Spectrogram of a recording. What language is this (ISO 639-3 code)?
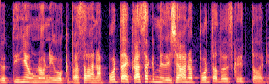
por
